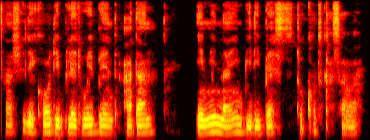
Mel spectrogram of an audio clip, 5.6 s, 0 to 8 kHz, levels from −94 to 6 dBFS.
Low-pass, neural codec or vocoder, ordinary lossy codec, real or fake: none; none; none; real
